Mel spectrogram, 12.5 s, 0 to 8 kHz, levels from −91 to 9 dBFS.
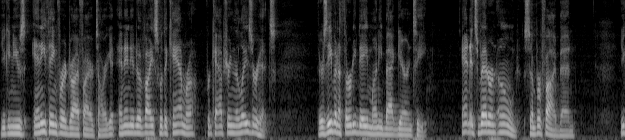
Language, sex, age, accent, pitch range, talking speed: English, male, 50-69, American, 125-165 Hz, 170 wpm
